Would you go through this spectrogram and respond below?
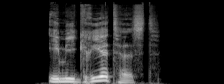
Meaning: inflection of emigrieren: 1. second-person singular preterite 2. second-person singular subjunctive II
- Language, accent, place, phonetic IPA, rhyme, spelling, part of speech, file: German, Germany, Berlin, [emiˈɡʁiːɐ̯təst], -iːɐ̯təst, emigriertest, verb, De-emigriertest.ogg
